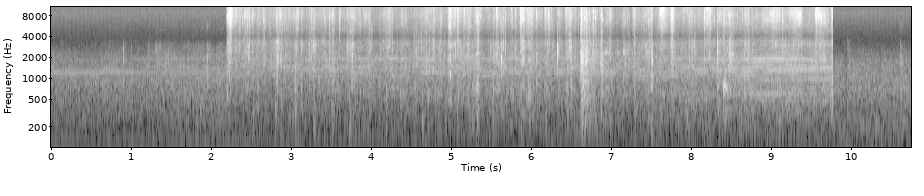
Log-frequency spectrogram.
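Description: Rapid crunching and scuffing of running footsteps with the clatter of a handheld camcorder being jostled. It starts suddenly a couple of seconds in and cuts off abruptly just before the end.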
